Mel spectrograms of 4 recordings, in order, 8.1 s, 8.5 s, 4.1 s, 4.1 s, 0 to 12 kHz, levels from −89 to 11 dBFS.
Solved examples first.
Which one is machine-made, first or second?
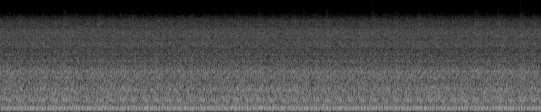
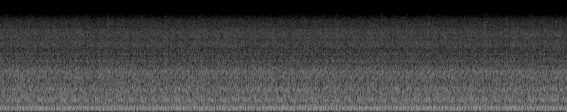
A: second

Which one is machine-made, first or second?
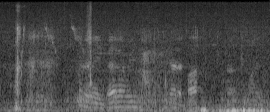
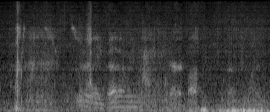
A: second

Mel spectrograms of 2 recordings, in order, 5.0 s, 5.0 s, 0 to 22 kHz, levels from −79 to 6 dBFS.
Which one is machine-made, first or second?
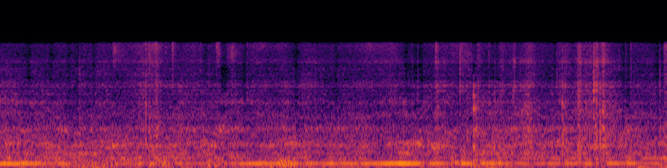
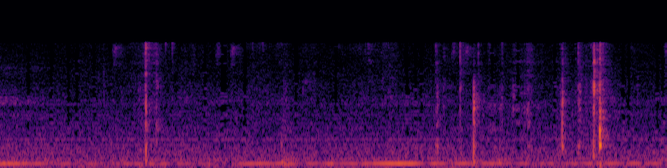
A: first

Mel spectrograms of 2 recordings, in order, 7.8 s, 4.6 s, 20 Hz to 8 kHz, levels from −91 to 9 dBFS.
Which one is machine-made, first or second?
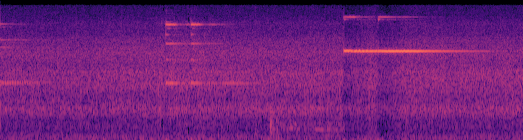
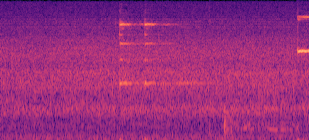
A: second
